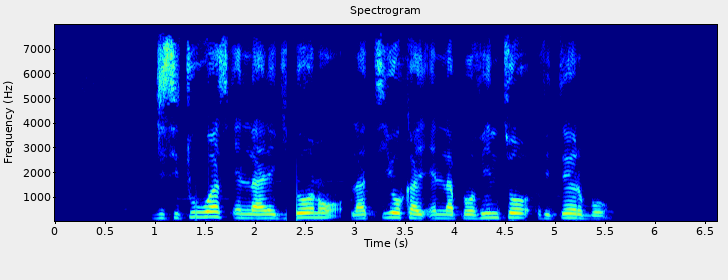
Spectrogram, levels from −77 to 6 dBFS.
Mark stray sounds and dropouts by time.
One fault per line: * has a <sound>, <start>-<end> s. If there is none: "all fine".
* has a dropout, 2.3-2.4 s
